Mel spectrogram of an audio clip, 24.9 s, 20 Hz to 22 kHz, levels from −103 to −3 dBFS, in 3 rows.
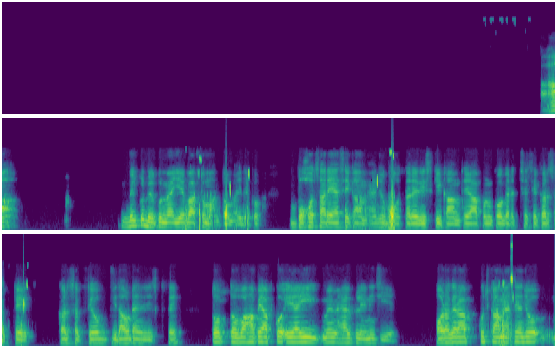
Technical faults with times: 11.01-12.01 DAB burbling
13.45-14.19 DAB burbling
16.59-17.06 DAB burbling
23.82-24.34 DAB burbling

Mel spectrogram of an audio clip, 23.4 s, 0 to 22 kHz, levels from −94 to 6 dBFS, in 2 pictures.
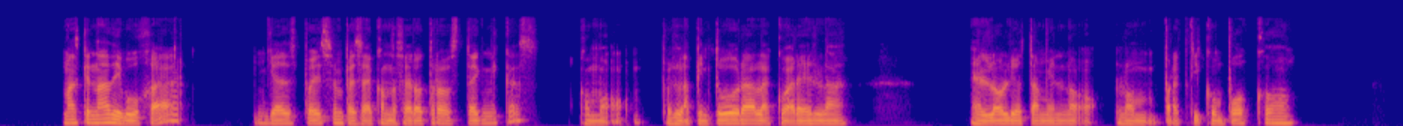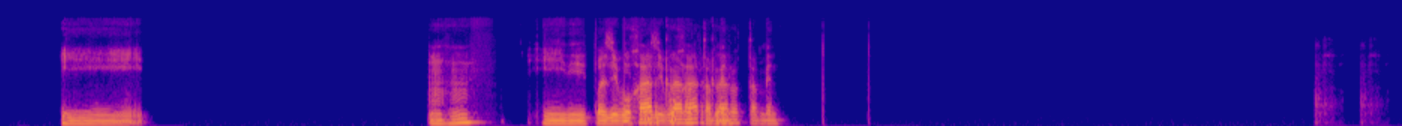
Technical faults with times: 16.88-23.38 doubled audio track

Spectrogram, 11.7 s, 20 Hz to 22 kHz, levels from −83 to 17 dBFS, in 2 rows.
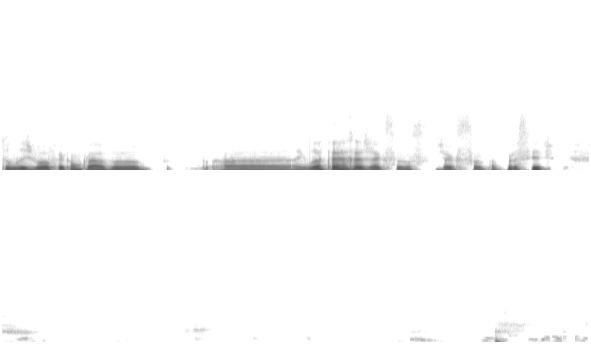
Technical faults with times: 1.41-3.07 one channel drops out
4.18-5.05 one channel drops out
7.18-9.58 one channel drops out

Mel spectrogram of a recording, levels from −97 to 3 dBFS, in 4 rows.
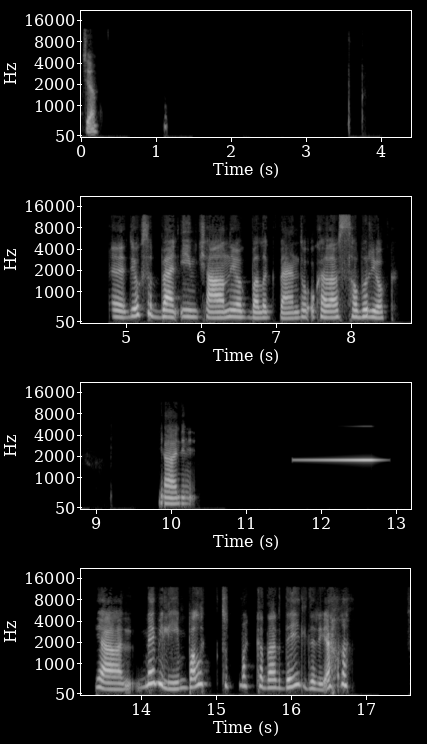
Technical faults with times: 11.62-12.94 loudspeaker feedback squeal

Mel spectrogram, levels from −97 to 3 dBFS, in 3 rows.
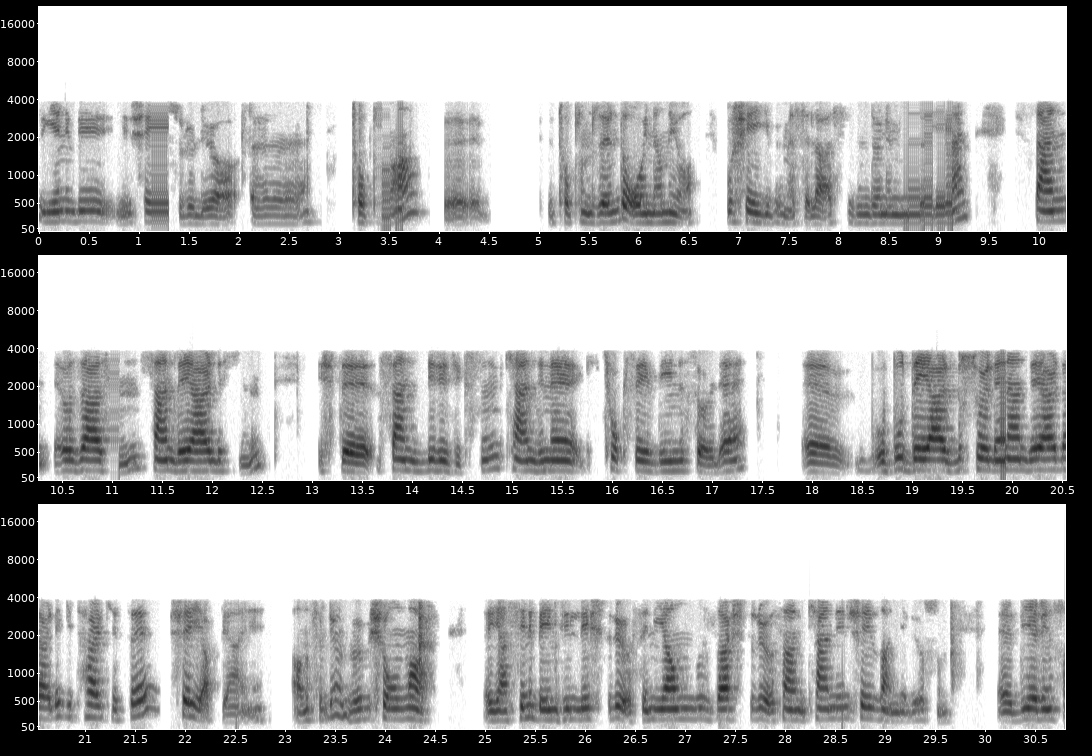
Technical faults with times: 1.14-1.30 packet loss with last packet repeated
3.40-3.64 packet loss with last packet repeated
8.66-9.14 packet loss with last packet repeated
11.00-11.08 packet loss with last packet repeated
19.90-19.94 packet loss with last packet repeated
22.52 packet loss with last packet repeated
28.58-28.60 packet loss with last packet repeated

